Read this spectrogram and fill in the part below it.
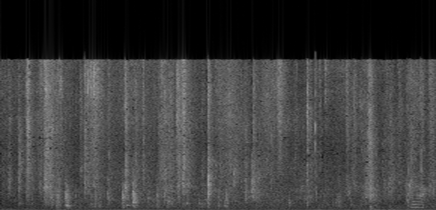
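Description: Bare feet patter on foam mats.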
